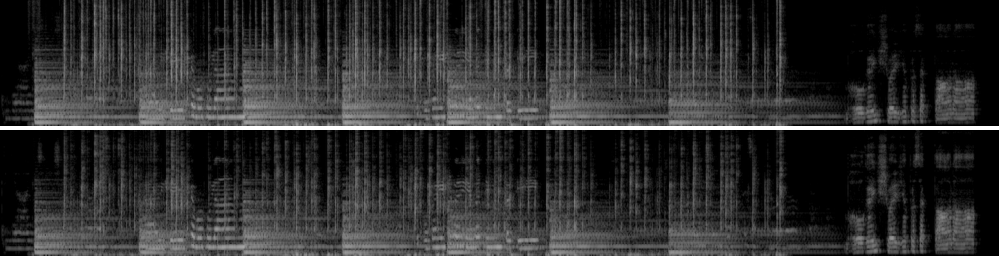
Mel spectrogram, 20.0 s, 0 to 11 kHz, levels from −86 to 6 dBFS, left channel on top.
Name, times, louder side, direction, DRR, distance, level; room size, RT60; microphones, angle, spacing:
voice 1, 0.0-2.2 5.5-8.0 12.2-12.8 13.2-16.7, right 1 dB, 45° right, 3.2 m, -55 dB
sound 1, 0.6-15.7, left 8 dB, 75° left, 0.8 m, -35 dB
sound 2, 0.7-16.0 16.4-16.5, left 2 dB, 30° left, 0.5 m, -38 dB
voice 2, 2.9-5.0 8.5-10.9, right 1 dB, 5° right, 0.7 m, -35 dB
voice 3, 16.9-19.5, right 3 dB, 85° right, 1.3 m, -44 dB
12.5 x 5.6 x 6.2 m
head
